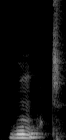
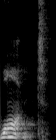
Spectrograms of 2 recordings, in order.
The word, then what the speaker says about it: won't: 발음을 won't 이렇게 하죠. 이 발음이 좀 힘들어요. 그래서 발음을 이렇게 하시는 분이 많아요. want.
